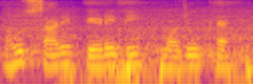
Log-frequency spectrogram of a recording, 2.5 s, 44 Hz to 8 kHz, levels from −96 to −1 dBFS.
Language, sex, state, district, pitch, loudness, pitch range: Hindi, male, Chhattisgarh, Raipur, 130 Hz, -16 LUFS, 125-145 Hz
